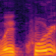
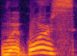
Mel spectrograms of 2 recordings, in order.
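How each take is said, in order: First: The word ends with an l sound. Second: The word ends with an added s syllable. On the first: The speaker calls it right. "외골입니다. 외골, 리을로 발음하셔야 됩니다" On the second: The speaker calls it wrong. "얘는 외골스 아니고요"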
